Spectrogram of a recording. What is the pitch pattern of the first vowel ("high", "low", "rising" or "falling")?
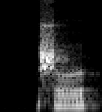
rising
